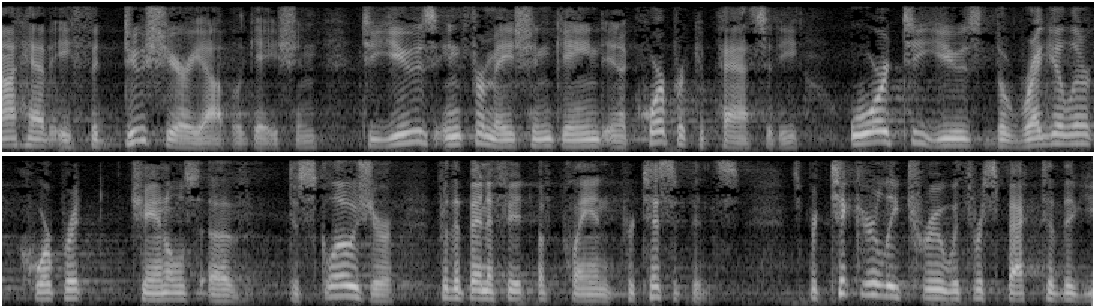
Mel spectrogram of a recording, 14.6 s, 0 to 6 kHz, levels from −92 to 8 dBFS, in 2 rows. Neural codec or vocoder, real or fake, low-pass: none; real; 5.4 kHz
